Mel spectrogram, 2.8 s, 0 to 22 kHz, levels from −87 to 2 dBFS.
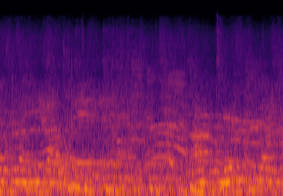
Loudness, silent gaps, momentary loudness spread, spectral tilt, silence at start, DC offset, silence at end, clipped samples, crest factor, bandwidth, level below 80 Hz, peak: -33 LUFS; none; 5 LU; -6.5 dB/octave; 0 s; under 0.1%; 0 s; under 0.1%; 14 dB; 16.5 kHz; -42 dBFS; -18 dBFS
